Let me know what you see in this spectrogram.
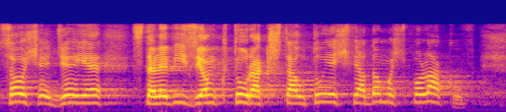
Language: Polish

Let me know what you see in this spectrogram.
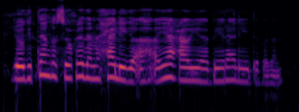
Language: Somali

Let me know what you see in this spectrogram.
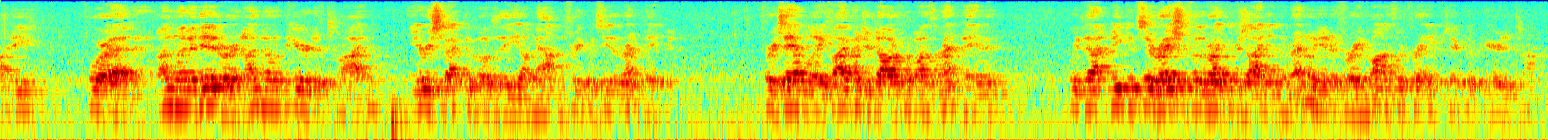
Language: English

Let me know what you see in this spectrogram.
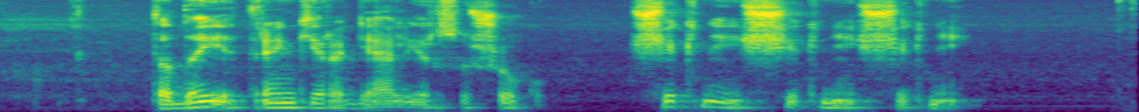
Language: Lithuanian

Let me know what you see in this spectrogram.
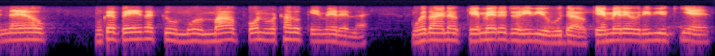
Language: Sindhi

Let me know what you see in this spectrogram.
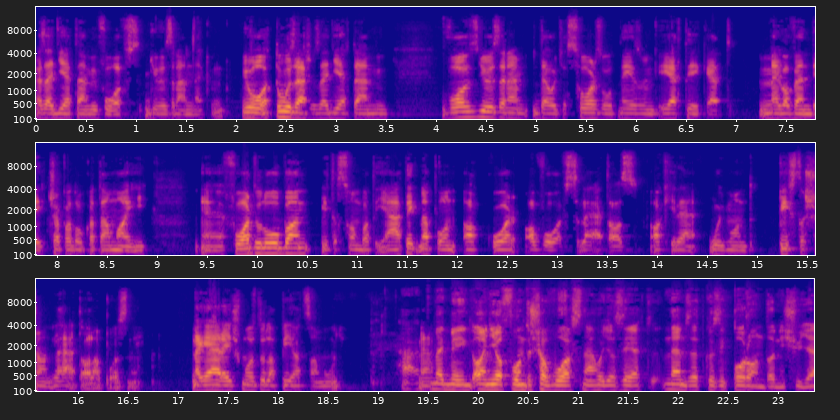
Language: Hungarian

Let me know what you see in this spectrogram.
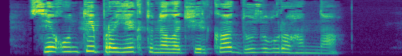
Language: Dargwa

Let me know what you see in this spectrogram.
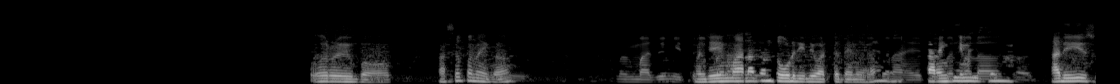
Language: Marathi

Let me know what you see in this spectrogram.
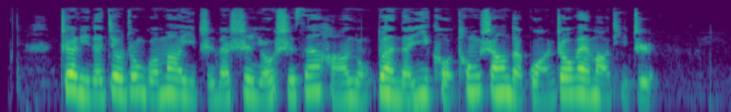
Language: Chinese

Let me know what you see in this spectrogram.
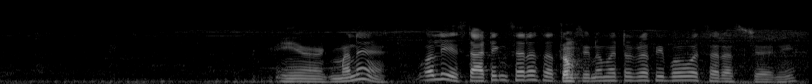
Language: Gujarati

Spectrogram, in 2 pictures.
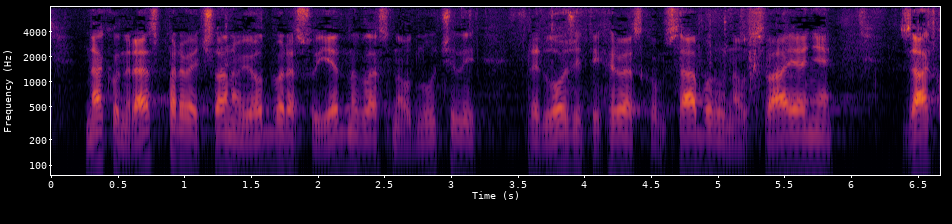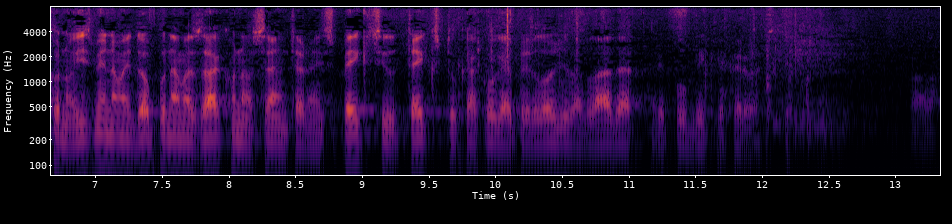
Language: Croatian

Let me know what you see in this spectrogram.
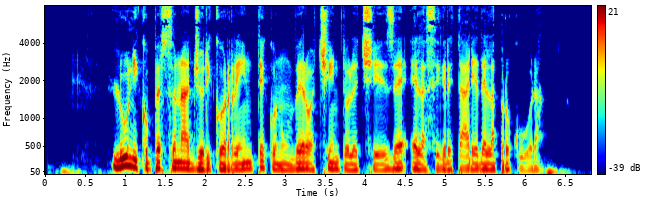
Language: Italian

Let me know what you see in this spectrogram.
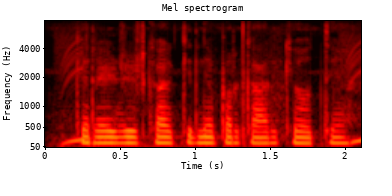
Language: Hindi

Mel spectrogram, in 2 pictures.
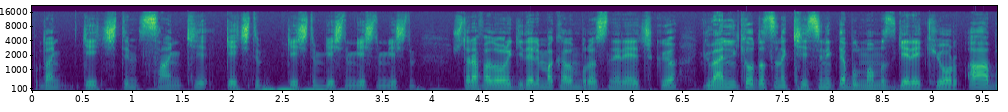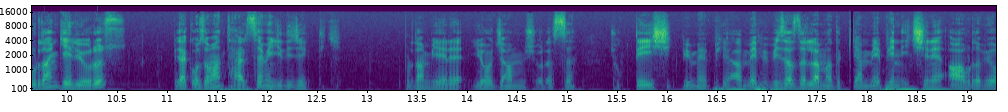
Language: Turkish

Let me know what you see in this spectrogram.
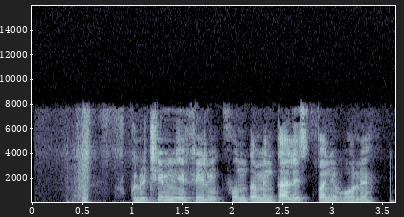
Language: Russian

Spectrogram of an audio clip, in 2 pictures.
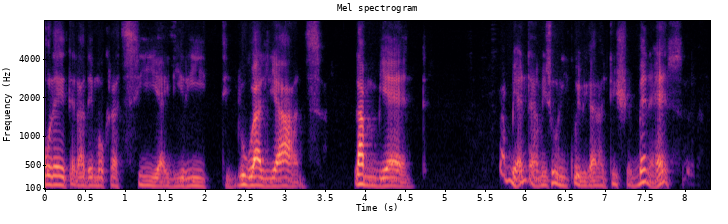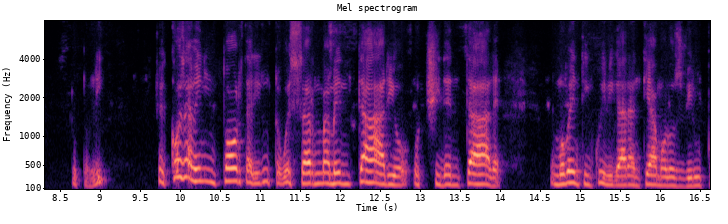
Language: Italian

